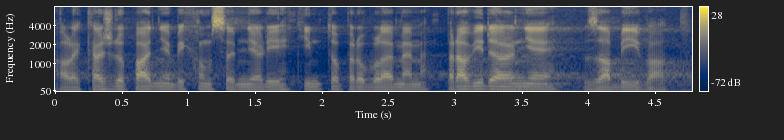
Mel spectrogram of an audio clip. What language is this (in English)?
Czech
